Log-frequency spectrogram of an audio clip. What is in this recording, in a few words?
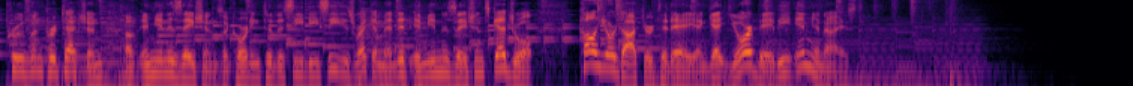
babies male; Immunization Toolkit; Immunization Campaign; Medi-Cal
